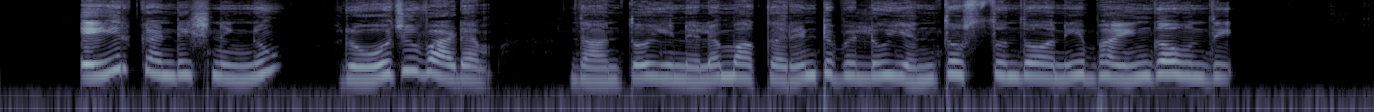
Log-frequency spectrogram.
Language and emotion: Telugu, fearful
